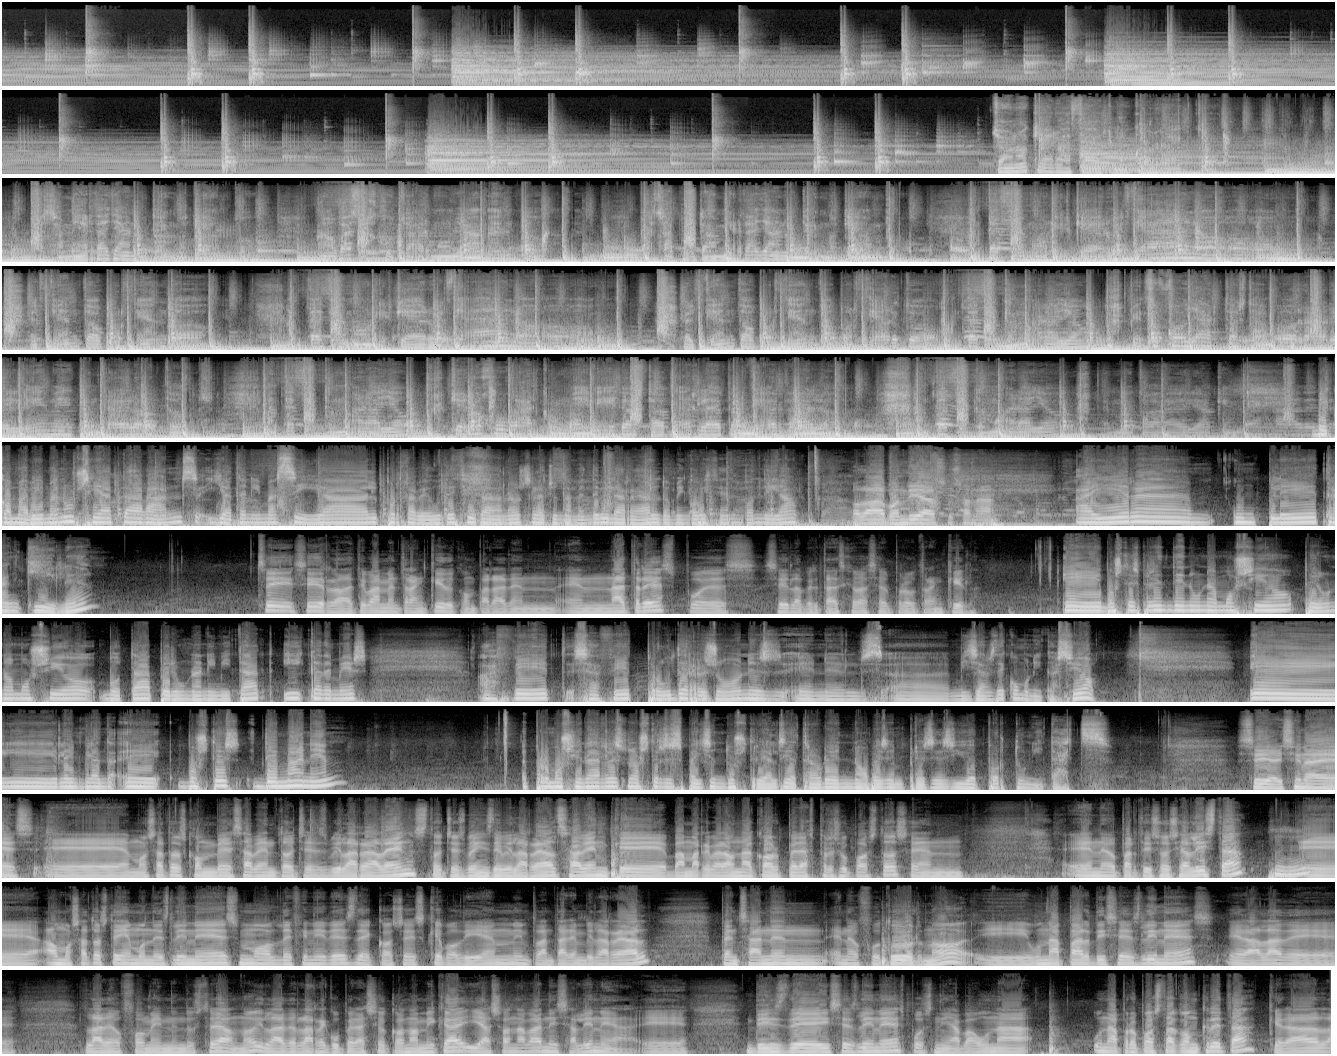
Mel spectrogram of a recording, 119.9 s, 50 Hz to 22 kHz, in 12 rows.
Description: Entrevista al concejal de Ciudadanos de Vila-real, Domingo Vicent – Radio Vila-real 92.2 FM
